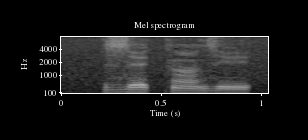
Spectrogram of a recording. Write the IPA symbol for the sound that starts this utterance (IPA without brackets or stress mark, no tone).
z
